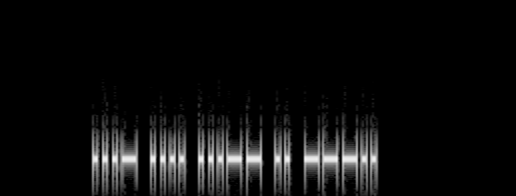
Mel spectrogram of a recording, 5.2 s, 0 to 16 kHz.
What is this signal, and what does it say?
Morse code, heard as a keyed tone, about 25 wpm, 700 Hz. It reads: VH3I8
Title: Code Groups - 5 Letter:Numbers - 25wpm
